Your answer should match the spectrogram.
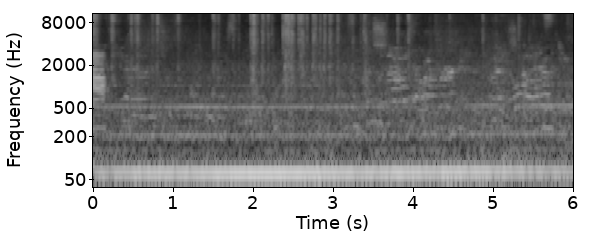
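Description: Cabin noise of a 2006 New Flyer D40LF diesel city bus, heard from inside: a steady low engine drone with a constant hum, and a few brief clicks or rattles.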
